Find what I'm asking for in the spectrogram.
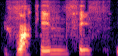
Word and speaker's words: Joaquin Phoenix: So, kept that streak of the fact that both him, Jonah Phoenix, and I probably butchered his name just then, and I think it's Joaquin Phoenix. – Yeah, Joaquin.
